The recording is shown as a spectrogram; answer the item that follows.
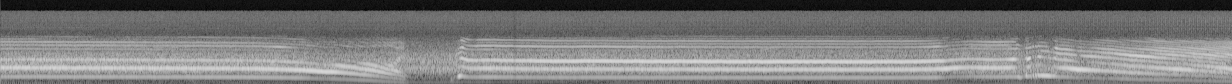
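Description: A Spanish-language football commentator's drawn-out goal cry, "goooool", held on one steady pitch for several seconds and then sliding down in pitch. He gives two long held cries, the second about six seconds long, then starts a shorter falling one near the end.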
